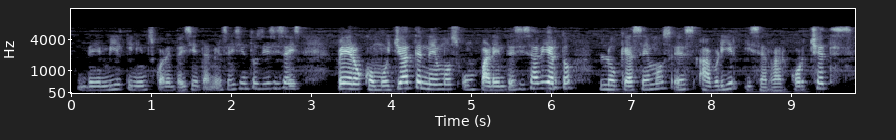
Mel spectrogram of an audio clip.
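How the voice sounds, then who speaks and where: A woman teacher walks through a lesson at a slow, unhurried pace, explaining patiently step by step with worked examples. The recording is dull and lo-fi. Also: mid-range voice, a little mellow, a little hiss or hum. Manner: fills pauses with "este". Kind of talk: recorded reading-skills lesson.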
